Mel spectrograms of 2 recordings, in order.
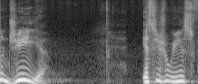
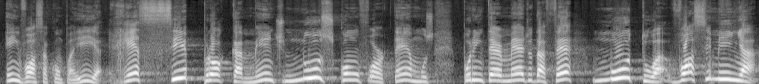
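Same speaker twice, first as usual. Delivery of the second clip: slow, louder, rising reading of the verse; slow, emphatic Bible reading, much louder; solemn scripture reading; 5 semitones higher, 5 dB louder, much slower than usual. Shown as a demonstration. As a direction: declaim the text slowly and strongly.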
